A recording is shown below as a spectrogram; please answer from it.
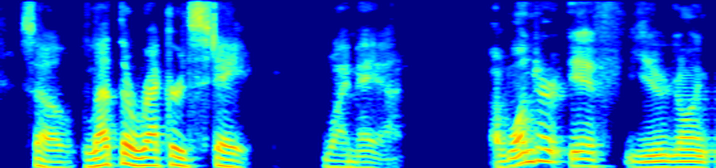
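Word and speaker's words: Waimea: down the wrong path I have been mispronouncing yeha my entire life and here on the podcast probably thousands of times why it's not why it's not why Maya it's why Maya why Maya yeah so I was adding an extra a I yeah I was adding an i and an extra syllable and saying why Maya it's just why why Maya yeah why Maya say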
